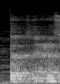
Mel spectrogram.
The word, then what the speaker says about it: tinnitus: Tinnitus or tinnitus is described or pronounced, that's the generation of sound in your ear.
